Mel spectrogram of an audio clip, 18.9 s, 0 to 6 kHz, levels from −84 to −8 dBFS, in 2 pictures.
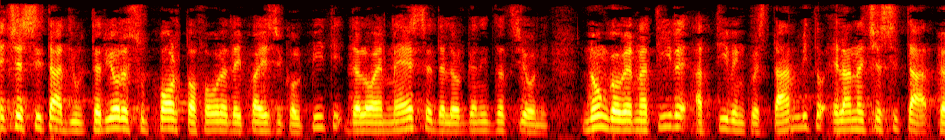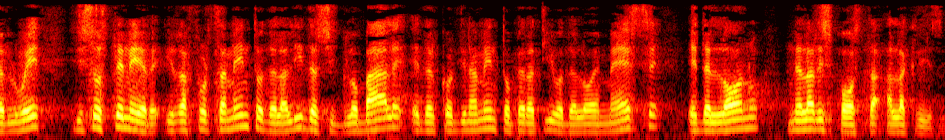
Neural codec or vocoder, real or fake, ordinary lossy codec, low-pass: vocoder, 44.1 kHz, 128 mel bands every 512 samples, BigVGAN v2; fake; AAC, 24 kbps; 5.4 kHz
